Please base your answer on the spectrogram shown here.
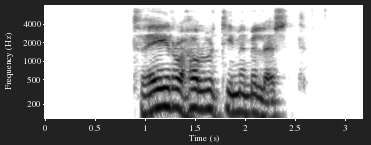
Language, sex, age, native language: Icelandic, male, 80-89, Icelandic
